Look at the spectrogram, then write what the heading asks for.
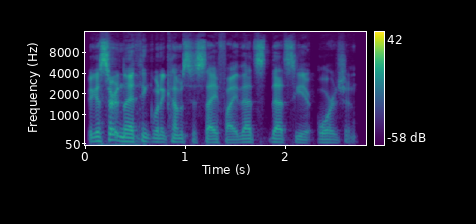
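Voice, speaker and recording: A man with a lowish voice talks casually as a podcast co-host, explaining things in a relaxed way with many fillers. His voice sits close and dry, with no room sound around it. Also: rapid-fire, no echo. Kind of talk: casual chat about retro games.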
